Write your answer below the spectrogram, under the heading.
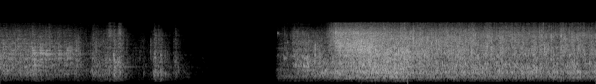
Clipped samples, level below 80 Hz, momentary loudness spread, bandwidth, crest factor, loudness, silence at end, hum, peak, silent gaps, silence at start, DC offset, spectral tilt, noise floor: under 0.1%; -82 dBFS; 19 LU; 7.6 kHz; 20 dB; -20 LUFS; 0 s; none; -6 dBFS; 2.22-2.74 s; 0 s; under 0.1%; 0.5 dB/octave; -52 dBFS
